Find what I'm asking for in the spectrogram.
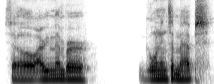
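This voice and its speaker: A man, an Army veteran guest, talking casually in an interview, halting and repeating words, laughing as he tells stories. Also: mid-range voice, monotone, darkish tone, clean tone.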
